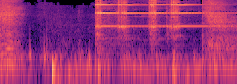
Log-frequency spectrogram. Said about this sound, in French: mais bah, écoute, tiens, allez, euh, jingle, c'est pour moi.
